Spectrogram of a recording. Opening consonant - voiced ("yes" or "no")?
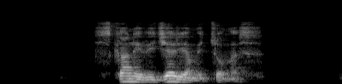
no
